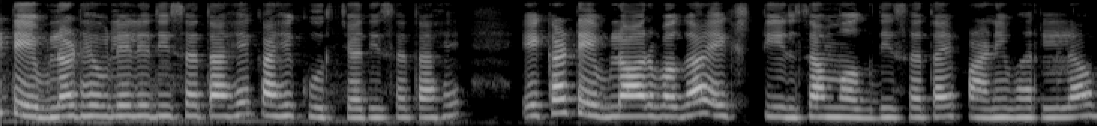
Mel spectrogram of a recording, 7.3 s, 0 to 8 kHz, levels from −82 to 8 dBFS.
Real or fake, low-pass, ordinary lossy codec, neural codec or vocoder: real; 7.2 kHz; none; none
